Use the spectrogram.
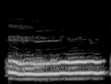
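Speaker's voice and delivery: high, loud surprised "Oh."; a sudden high burst of realization. Retold or imitated. Remembering spotting the host at school, surprised. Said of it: "And I was like".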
